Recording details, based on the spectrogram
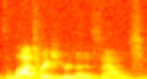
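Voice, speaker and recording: A teenage girl playing an eccentric, rambling bag lady who talks to aliens, with a raspy voice and a ranting, confiding stage-monologue delivery. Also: mid-range voice, moderate pace, natural voice. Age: teens. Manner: ranting, confiding, addressing passers-by. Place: stage performance. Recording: echoey room with background noise.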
